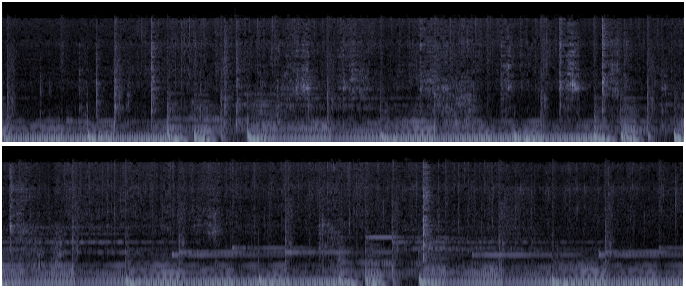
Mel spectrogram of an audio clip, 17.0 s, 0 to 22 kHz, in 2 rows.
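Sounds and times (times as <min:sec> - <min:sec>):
chicken sizzling in hot oil: 0:00.0 - 0:17.0
utensil scraping a pan: 0:02.7 - 0:12.8.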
